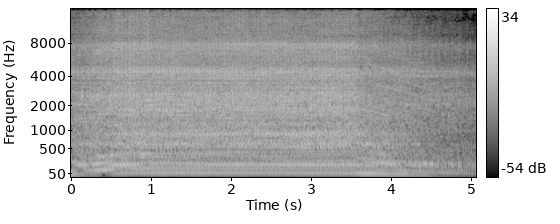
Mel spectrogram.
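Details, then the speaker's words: Yanmar Ke-3 four-wheel-drive mini tractor with a three-cylinder diesel: steady low clatter holding an even beat, with no extra knocks or rattles; normal idle. "Так давайте сейчас заведем его двигатель работает ровно без каких-либо посторонних шумов"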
